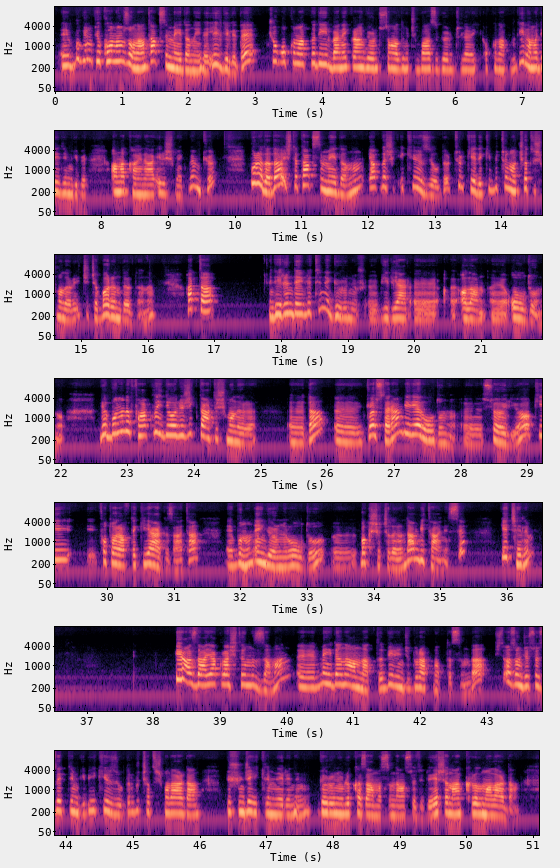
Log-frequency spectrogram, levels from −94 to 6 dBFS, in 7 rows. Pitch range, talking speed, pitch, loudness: 175-265 Hz, 120 wpm, 200 Hz, -18 LUFS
